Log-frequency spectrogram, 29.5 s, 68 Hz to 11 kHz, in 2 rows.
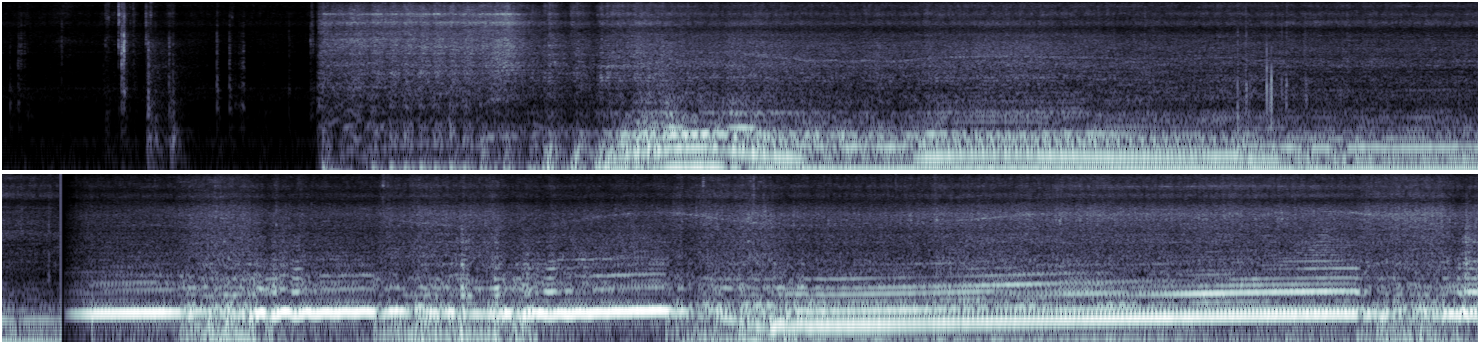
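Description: Warm start of a 1997 Mitsubishi 3000GT VR-4's single-turbo 3.0-litre V6 on a newly loaded Haltech map: a few faint clicks, then about three seconds in it cranks and catches, runs unevenly for a couple of seconds and settles into steady running. After a sudden break about halfway through, it runs steadily at a raised speed, the tachometer near 3,000 rpm.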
